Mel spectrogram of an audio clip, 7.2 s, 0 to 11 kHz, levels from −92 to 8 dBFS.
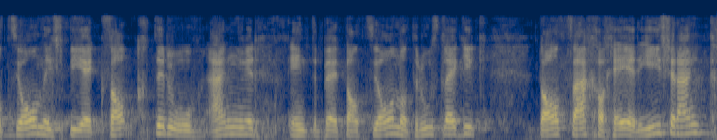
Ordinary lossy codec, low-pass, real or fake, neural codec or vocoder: none; 7.2 kHz; fake; codec, 16 kHz, 4.8 kbps, FACodec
